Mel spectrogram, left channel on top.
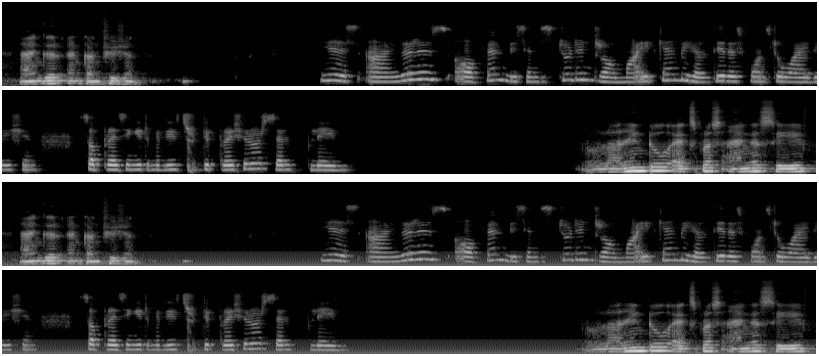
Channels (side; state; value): right; noise; hum, 19 dB below the sound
